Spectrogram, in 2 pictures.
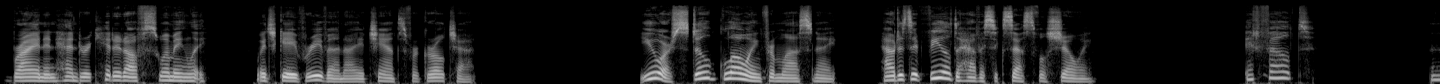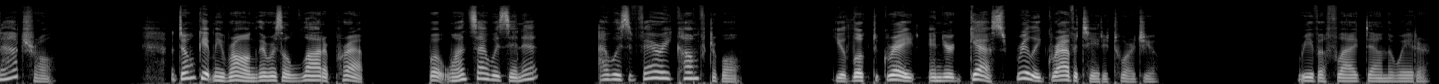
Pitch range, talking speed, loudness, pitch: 145-215 Hz, 150 wpm, -22 LUFS, 165 Hz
